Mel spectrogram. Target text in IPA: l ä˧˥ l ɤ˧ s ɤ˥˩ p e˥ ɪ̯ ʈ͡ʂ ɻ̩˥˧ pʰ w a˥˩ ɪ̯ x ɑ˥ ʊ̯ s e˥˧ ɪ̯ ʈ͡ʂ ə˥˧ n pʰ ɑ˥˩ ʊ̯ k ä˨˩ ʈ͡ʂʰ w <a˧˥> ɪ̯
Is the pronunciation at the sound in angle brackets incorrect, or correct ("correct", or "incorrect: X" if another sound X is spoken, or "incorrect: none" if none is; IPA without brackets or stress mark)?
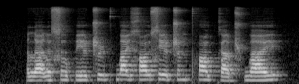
correct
